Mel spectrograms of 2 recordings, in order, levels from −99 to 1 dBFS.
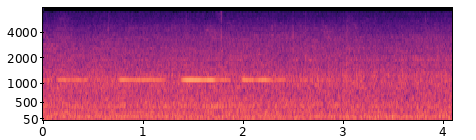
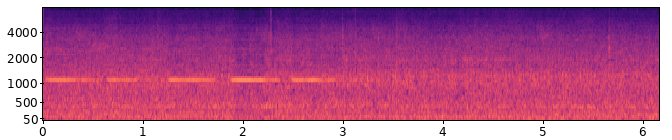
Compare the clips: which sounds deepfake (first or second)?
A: second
